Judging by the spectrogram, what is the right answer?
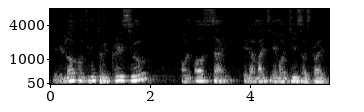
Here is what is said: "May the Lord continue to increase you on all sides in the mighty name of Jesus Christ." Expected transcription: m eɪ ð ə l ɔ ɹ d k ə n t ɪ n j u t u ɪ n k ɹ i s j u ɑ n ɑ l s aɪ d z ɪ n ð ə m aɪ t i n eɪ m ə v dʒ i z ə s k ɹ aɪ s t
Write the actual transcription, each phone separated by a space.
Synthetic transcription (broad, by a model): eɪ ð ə l ɔ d k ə n t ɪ n j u t u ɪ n k ɹ i s j u ɑ n ɑ l s aɪ d ɪ n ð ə m aɪ t i n eɪ m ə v dʒ i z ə s k ɹ aɪ s t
